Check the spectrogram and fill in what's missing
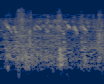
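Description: A flock of chickens feeding in a chicken tractor on grass, with overlapping soft clucks and chirpy calls at low, even volume, heard on their own without speech.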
